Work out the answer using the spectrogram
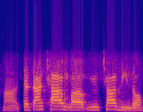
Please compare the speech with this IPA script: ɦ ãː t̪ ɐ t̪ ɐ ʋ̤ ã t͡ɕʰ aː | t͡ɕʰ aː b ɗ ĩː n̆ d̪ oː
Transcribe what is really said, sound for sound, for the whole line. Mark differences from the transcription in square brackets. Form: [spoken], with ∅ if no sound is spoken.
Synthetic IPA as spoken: ɦ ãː t̪ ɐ t̪ ɐ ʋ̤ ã t͡ɕʰ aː | t͡ɕʰ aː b ɗ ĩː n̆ d̪ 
